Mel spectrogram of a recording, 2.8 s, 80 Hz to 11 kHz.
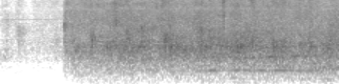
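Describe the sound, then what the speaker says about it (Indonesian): A congregation at a 2025 Mass with seventeen bishops at Stella Maris Pluit bursts into lively applause after a brief quiet moment, then keeps up a dense, steady clapping wash that fills the church. "tepuk tangan meriah"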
